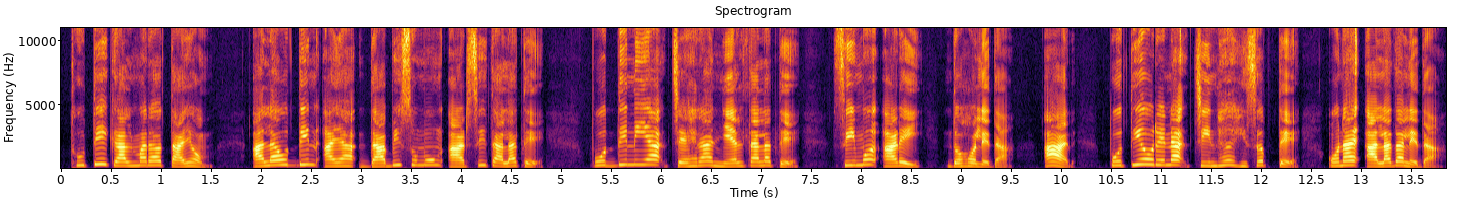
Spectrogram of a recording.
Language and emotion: Santali, neutral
